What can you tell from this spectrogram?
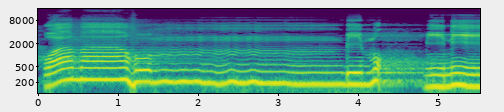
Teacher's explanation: Apabila ada mim mati bertemu dengan mim dan ba maka harus didengungkan ditahan wa Hum bimukminin di sini Hamzah bukan Ain Jadi bimukminin bukan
